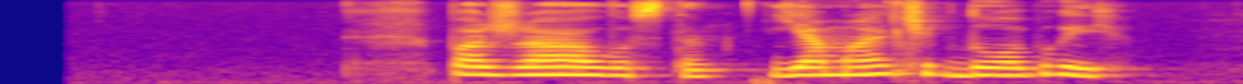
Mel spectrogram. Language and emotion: Russian, positive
